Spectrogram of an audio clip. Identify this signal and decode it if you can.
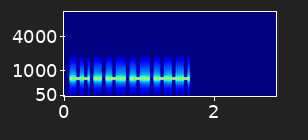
Morse code, heard as a keyed tone, about 44 wpm, 700 Hz. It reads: WILL.
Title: Sentences from Top 1500 Words 45wpm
